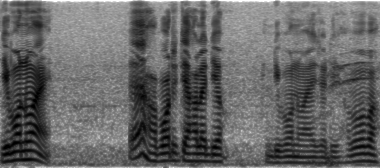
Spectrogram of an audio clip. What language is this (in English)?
Assamese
